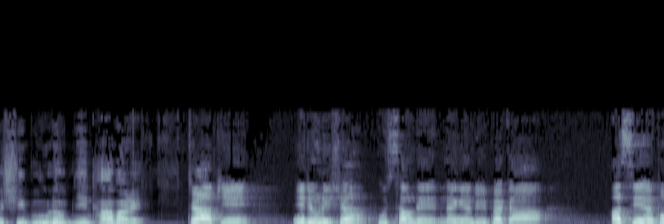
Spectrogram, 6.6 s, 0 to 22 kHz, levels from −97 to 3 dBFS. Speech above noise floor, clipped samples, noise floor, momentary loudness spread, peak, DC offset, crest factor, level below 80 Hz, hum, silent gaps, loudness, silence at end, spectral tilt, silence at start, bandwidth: 34 dB; under 0.1%; -55 dBFS; 10 LU; -2 dBFS; under 0.1%; 20 dB; -58 dBFS; none; none; -22 LUFS; 0 s; -6.5 dB/octave; 0 s; 11.5 kHz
